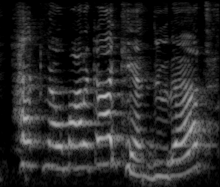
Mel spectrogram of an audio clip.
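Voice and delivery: high, whiny mock protest from a tired viewer. Imitating a viewer who refuses the move, high and whiny. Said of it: "Some of you are like".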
